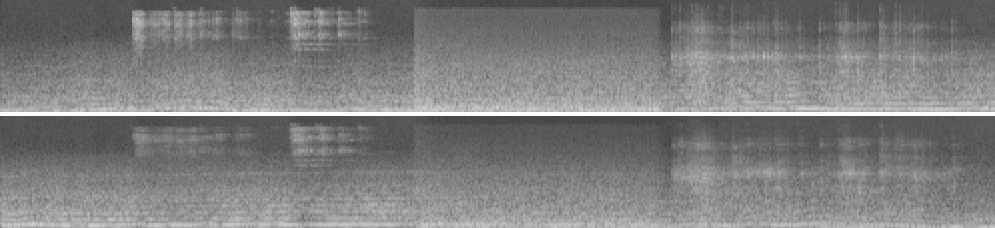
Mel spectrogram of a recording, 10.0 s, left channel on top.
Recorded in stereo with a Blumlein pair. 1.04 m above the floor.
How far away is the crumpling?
About 6.5 m.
